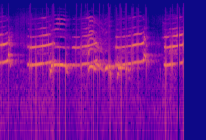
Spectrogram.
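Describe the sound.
On the Power Trip Morning Show, someone imitates the call of a bald eagle, the national symbol: a loud, shrill, whistle-like cry in several wavering, sliding notes with short breaks, heard alone and stopping abruptly.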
